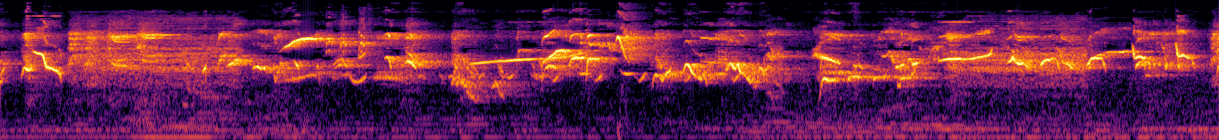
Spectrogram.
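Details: Male and female oriental magpie-robins singing together, used to stir captive birds to sing: a dense, continuous stream of high whistles, slurs and chattering phrases with loud bursts and hardly any pause.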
